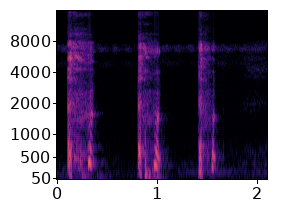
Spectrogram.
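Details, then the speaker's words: Nursing-education demonstration of effective cough: after four to five deep nasal breaths and a 1–2 second breath hold, three short, strong voluntary coughs in a row to clear phlegm. "kemudian angkat bahu dan dada dilonggarkan serta batuk kan dengan kuat dan spontan keluarkan dahak dengan"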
